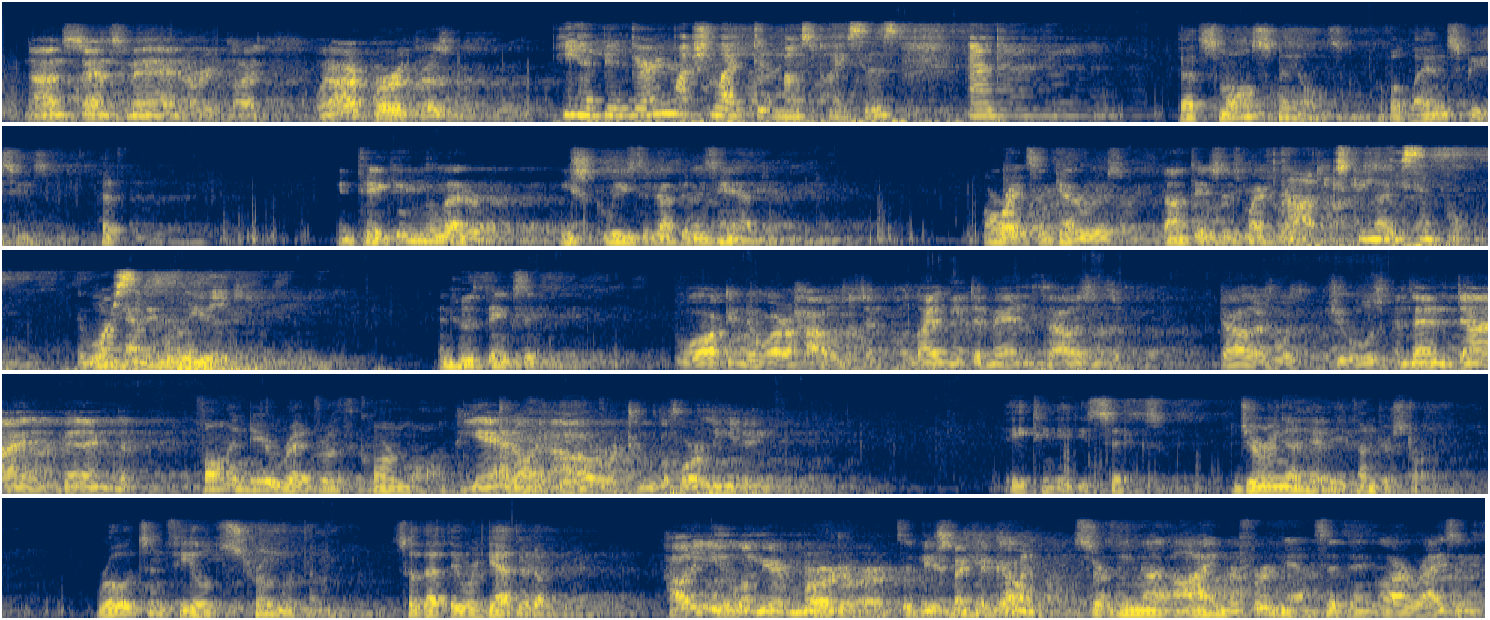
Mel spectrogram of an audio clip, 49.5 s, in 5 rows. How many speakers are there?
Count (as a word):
four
